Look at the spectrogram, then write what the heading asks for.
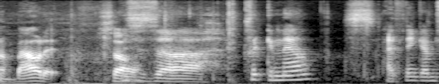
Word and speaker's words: Tyrconnell: So this is Triconel. I think I'm saying that now. Triconal? I'm not quite sure. I'll pronounce it. Yeah, I would love for you to pronounce it. Tyrconnell.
